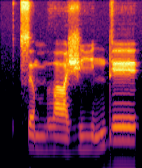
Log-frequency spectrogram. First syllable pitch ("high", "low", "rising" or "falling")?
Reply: low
